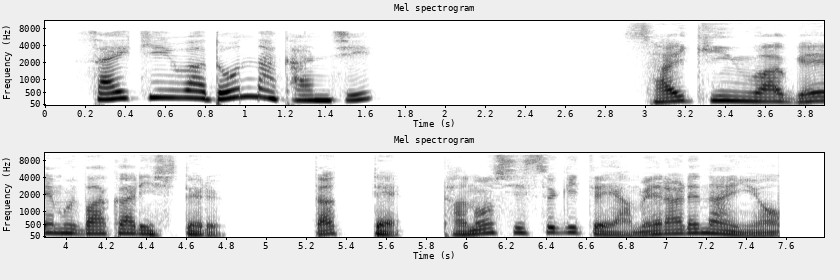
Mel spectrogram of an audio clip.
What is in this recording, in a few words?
anime, Natural Japanese Conversations; "How have you been?" in Japanese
